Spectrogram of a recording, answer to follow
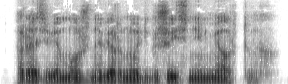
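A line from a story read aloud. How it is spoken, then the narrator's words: Sad. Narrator (Russian): печально проговорил Натти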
